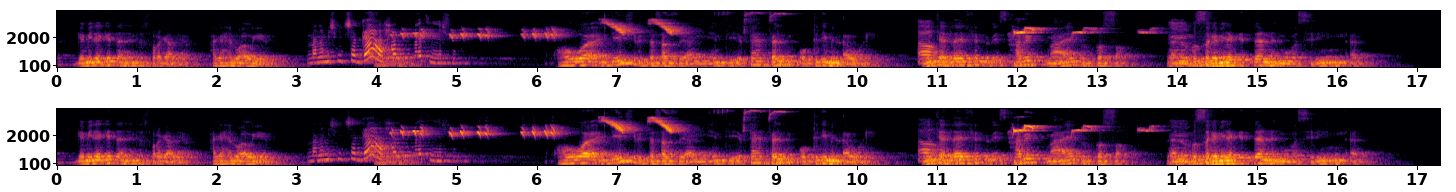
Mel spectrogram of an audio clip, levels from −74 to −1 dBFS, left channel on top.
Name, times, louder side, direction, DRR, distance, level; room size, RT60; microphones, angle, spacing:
voice 1, 0.2-1.6 1.9-2.7 4.1-4.3 6.3-10.1 10.8-13.3 13.9-16.3, right 1 dB, 15° right, 2 dB, 1.7 m, -21 dB
voice 2, 3.1-4.9 10.8-11.0 13.9-14.3, left 4 dB, 45° left, 8 dB, 0.9 m, -27 dB
sound 1, 4.2-4.6 4.9-5.4 5.8-6.2 6.8-7.8 8.3-9.1 11.9-12.3 12.7-13.0 13.5-13.7, right 4 dB, 70° right, 1.5 m, -23 dB
8.9 x 5.9 x 7.0 m, 0.79 s
head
